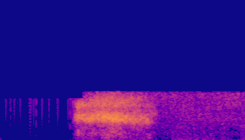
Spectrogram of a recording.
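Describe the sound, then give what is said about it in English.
A single deep breath taken during a guided healing session: one smooth, breathy rush lasting under half a second. It is fairly loud against near silence. “Okay, go ahead and take one more deep breath.”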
